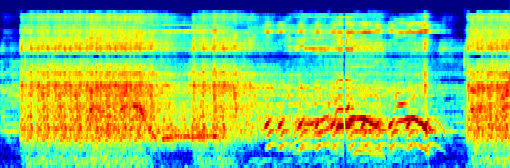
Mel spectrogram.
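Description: Video game gunfire from The House of the Dead, emulated on the Sega Saturn, rattling in rapid bursts under steady game audio, with a short gap midway and a run of sharp metallic hits near the end.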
